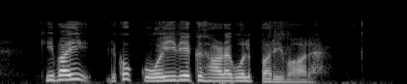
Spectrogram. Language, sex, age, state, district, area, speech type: Dogri, male, 18-30, Jammu and Kashmir, Udhampur, rural, spontaneous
